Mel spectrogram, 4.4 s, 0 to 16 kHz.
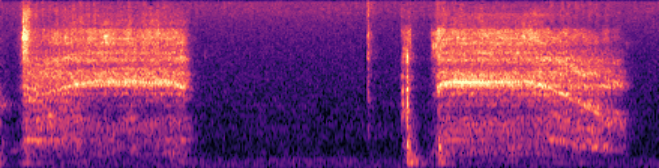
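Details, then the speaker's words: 2015 Volvo XC60 electric parking brake after rear pad and disc replacement: two short motor whirs about a second each, a steady whine then a tapering pitch as it clamps, applying normally. "Oh, lovely."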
